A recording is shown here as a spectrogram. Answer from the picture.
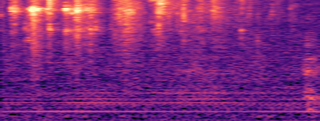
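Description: Light metallic clinks from a schnauzer puppy's leash and collar hardware, a few in the first half second, over a steady low hum.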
